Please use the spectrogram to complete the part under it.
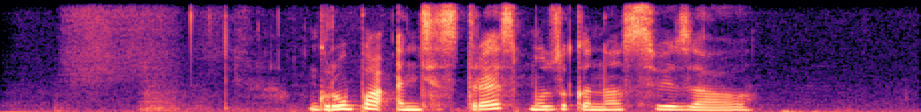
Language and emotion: Russian, neutral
